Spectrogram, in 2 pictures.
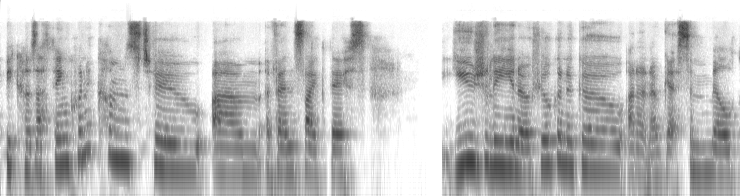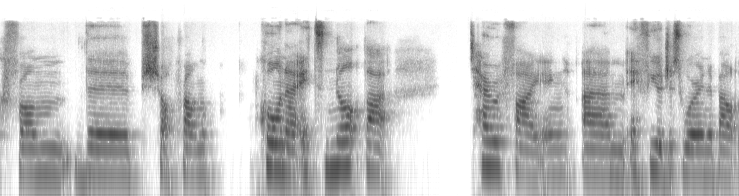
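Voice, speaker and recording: A woman hosting a casual solo podcast, chatty with many filler ums and restarts, heard through low-quality microphone audio. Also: a little mellow. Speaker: podcast host.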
